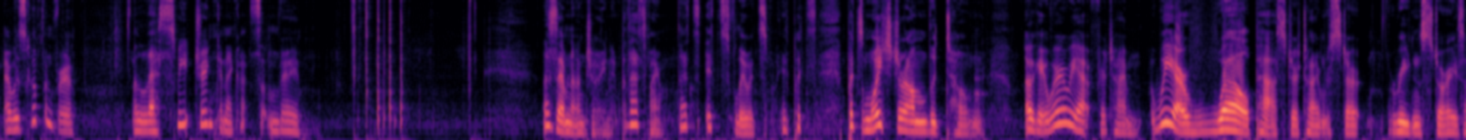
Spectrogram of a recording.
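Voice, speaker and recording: Husky-voiced woman radio host, playful. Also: darkish tone. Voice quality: low husky morning voice. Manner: playful, self-mocking, chatty. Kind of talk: casual radio chat and storytelling.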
